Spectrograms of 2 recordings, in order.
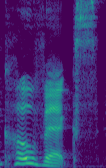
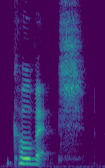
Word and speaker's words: Kovacs: Now, you're saying Kovacs. But we are specifically told that's not how you pronounce his last name, and he gets very annoyed when people pronounce it wrong. – That's right. It's supposed to be with a CH, but I listened on the audiobook, Kovic.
